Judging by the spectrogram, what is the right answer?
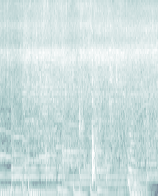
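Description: Onion and tomato sautéing in a pan for puri bhaji: a steady, close sizzle of frying with repeated scraping and stirring strokes over it, with no voices.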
